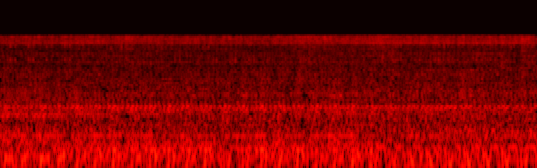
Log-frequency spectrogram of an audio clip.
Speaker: I can hear it I can feel it through the steering wheel a bit of a thumping kind of noise sound thing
